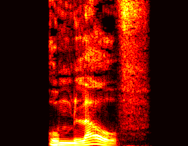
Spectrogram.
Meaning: singular imperative of umlaufen
- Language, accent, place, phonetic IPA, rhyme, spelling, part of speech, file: German, Germany, Berlin, [ʊmˈlaʊ̯f], -aʊ̯f, umlauf, verb, De-umlauf.ogg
